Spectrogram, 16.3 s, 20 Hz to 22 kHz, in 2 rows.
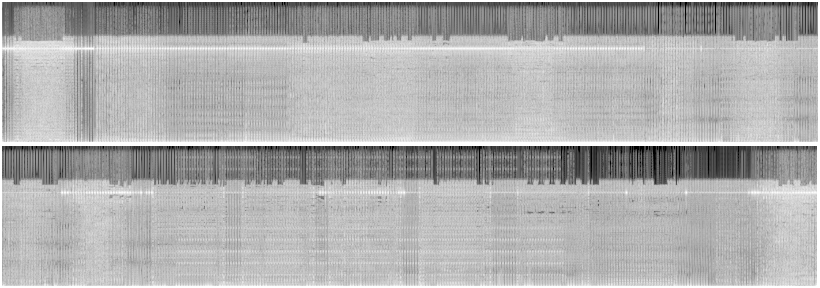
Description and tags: Computer Glitch 4
This sound was made by importing a picture into Audacity. Nothing more needs to be said. Made with Audacity.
